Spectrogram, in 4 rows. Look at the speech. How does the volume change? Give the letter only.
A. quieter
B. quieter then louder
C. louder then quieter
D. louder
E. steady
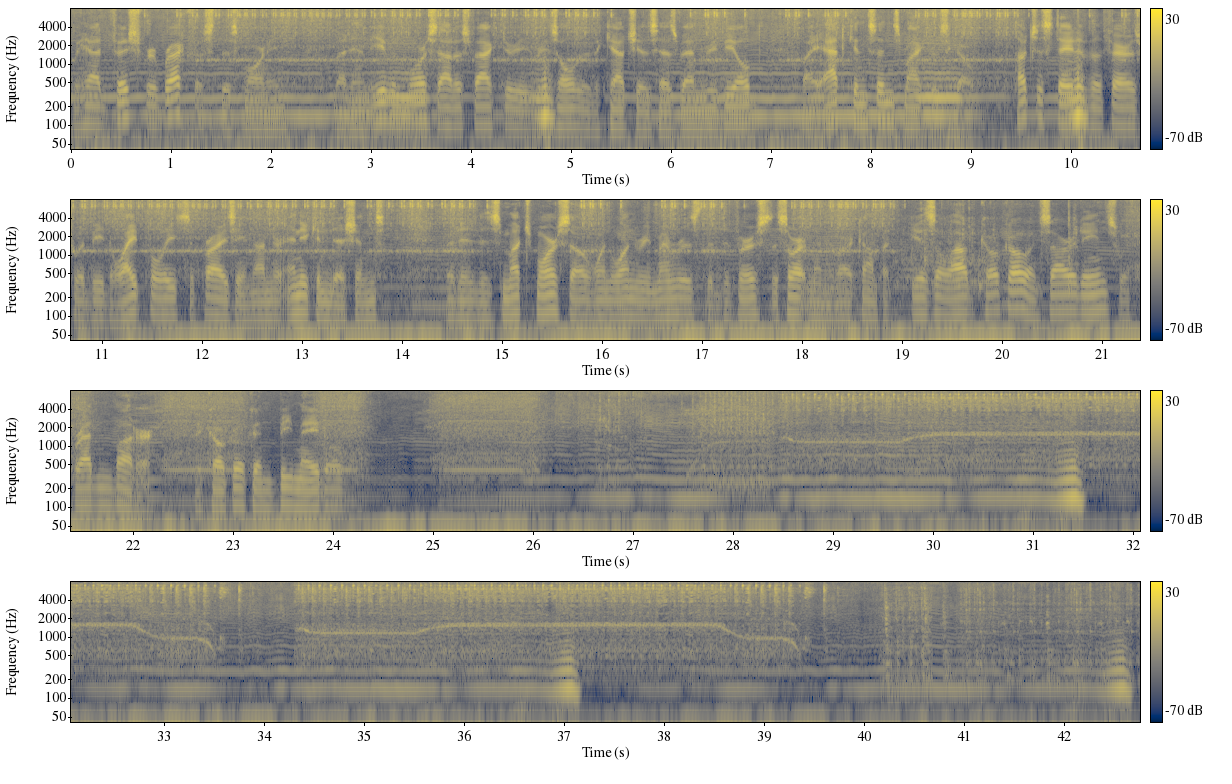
E.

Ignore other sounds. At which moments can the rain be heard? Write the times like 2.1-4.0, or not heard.
not heard.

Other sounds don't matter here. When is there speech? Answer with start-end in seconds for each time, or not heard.
0.0-24.2.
